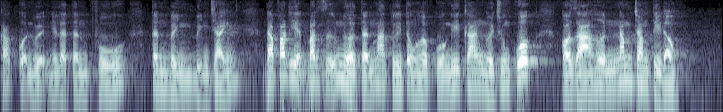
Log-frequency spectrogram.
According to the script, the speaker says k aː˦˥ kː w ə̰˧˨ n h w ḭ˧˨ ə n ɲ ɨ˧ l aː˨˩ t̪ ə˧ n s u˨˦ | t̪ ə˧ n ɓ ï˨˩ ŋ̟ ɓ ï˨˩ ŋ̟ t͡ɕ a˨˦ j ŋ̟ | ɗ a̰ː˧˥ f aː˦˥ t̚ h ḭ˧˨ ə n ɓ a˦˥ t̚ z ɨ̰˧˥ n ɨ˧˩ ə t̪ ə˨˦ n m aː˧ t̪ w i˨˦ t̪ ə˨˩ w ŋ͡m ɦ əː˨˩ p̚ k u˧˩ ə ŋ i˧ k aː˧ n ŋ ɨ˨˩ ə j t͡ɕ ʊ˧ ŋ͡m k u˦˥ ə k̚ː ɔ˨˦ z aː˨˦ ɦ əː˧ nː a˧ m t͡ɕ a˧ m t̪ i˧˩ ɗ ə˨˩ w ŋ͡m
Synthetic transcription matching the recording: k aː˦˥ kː w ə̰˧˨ n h w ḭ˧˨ ə n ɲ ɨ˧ l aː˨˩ t̪ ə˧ n f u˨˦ | t̪ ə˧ n ɓ ï˨˩ ŋ̟ ɓ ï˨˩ ŋ̟ t͡ɕ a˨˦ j ŋ̟ | ɗ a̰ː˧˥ f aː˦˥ t̚ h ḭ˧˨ ə n ɓ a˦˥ t̚ z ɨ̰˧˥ n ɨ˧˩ ə t̪ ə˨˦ n m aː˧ t̪ w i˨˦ t̪ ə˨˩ w ŋ͡m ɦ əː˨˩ p̚ k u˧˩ ə ŋ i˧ k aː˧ n ŋ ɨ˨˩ ə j t͡ɕ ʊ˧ ŋ͡m k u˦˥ ə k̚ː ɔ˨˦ z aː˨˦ ɦ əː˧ nː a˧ m t͡ɕ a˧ m t̪ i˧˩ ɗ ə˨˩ w ŋ͡m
